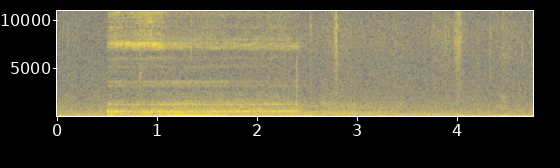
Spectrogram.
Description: I was walking to my room when I heard my grandfather snoring!!!!!!!!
